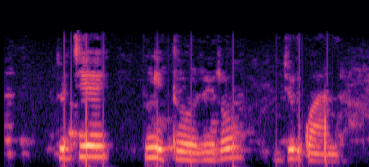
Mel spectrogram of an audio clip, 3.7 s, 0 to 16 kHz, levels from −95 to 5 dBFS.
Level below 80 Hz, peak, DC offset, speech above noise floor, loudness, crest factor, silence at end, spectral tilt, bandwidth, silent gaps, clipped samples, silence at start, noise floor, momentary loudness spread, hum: -52 dBFS; -2 dBFS; under 0.1%; 24 dB; -19 LUFS; 18 dB; 0.25 s; -5 dB/octave; 7.6 kHz; none; under 0.1%; 0.05 s; -41 dBFS; 15 LU; none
